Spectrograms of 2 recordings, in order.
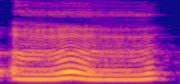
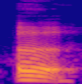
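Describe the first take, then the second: First: The vowel is drawn out. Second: The vowel is said briefly. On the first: The speaker calls it wrong. "That's too long" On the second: The speaker calls it right. "You want to do it in a very short breath"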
